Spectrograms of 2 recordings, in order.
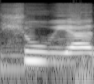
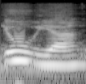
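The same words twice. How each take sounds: First: It is said with an Argentine accent. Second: It is said with a neutral Spanish accent. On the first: The speaker calls it wrong. "acá en Argentina ellos tienen que eliminar su acento argentino, en vez de decir lluvia" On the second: The speaker calls it right. "tienen que decir lluvia"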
